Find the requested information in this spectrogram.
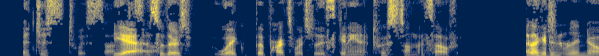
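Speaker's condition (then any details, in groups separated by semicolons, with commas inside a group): No condition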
